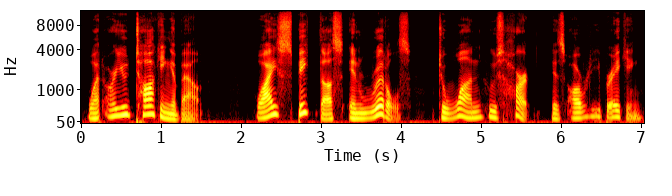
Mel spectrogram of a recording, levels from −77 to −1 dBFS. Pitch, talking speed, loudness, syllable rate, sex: 145 Hz, 135 wpm, -20 LUFS, 4.7 syllables/s, male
